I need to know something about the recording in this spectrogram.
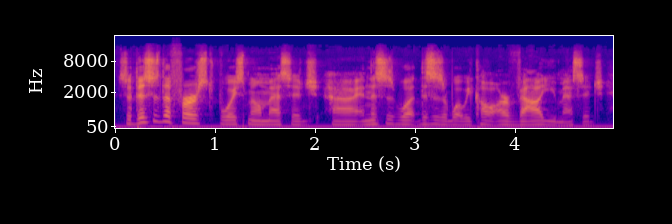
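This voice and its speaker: Bright-voiced male sales trainer. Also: mid-range voice, fairly quick, no room sound. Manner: explanatory, step by step. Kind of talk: instructional presentation, explaining examples informally.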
